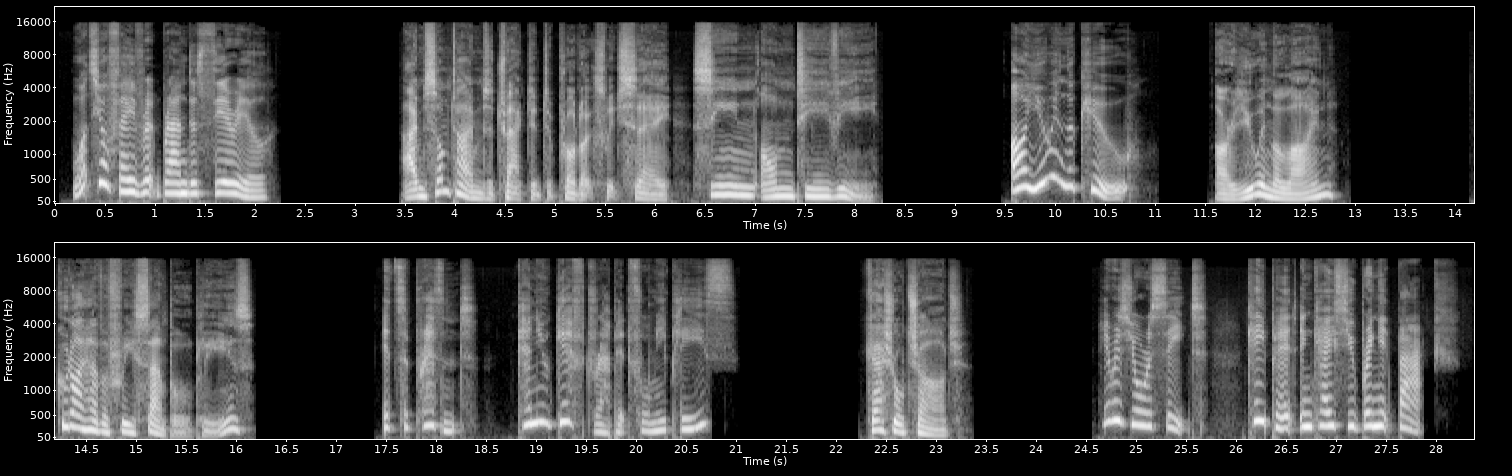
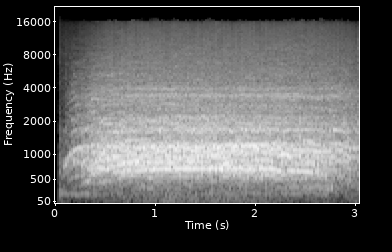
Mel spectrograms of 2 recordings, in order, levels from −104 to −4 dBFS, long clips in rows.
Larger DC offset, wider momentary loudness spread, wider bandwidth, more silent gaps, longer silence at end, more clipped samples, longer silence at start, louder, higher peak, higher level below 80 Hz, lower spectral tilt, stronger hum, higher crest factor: neither; first, 13 LU vs 7 LU; about the same, 16 kHz vs 16 kHz; first, 2.25-3.42 s, 8.27-9.46 s, 11.03-11.52 s, 12.95-14.12 s, 16.19-17.37 s, 21.13-21.17 s, 21.23-22.21 s, 23.36-24.55 s vs none; first, 0.3 s vs 0 s; neither; about the same, 0.2 s vs 0.1 s; second, -18 LUFS vs -11 LUFS; about the same, -2 dBFS vs 0 dBFS; first, -52 dBFS vs -66 dBFS; first, -5 dB/octave vs 0.5 dB/octave; neither; first, 18 dB vs 12 dB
